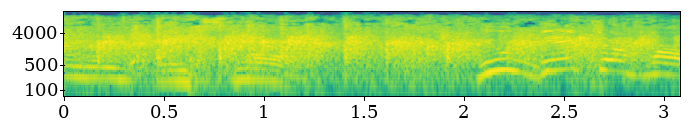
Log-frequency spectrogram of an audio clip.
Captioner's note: applause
